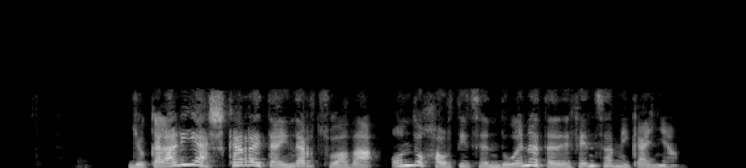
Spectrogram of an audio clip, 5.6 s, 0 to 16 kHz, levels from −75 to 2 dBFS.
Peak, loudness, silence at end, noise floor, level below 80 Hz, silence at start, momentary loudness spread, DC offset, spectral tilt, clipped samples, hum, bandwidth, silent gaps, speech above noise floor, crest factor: -2 dBFS; -19 LUFS; 0.5 s; -68 dBFS; -68 dBFS; 0.95 s; 9 LU; under 0.1%; -4.5 dB/octave; under 0.1%; none; 7.8 kHz; 2.89-2.93 s; 48 dB; 20 dB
